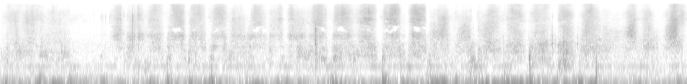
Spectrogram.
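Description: Gloved fingertips rub shoe cream into the smooth leather toe and heel of a hollow, empty brown leather and suede Levi's vintage ankle boot held in one hand. The result is a steady series of soft, bright, brushing swishes that repeat in quick strokes over a low, dull rumble.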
